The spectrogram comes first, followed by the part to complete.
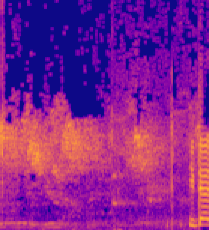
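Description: Birds calling: low, wavering calls with higher chirping above them.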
